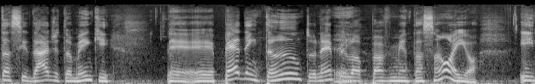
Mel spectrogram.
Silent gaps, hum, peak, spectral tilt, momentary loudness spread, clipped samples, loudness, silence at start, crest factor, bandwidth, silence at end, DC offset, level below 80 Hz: none; none; 0 dBFS; -3 dB/octave; 9 LU; under 0.1%; -11 LUFS; 0 s; 12 dB; 18 kHz; 0 s; under 0.1%; -30 dBFS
